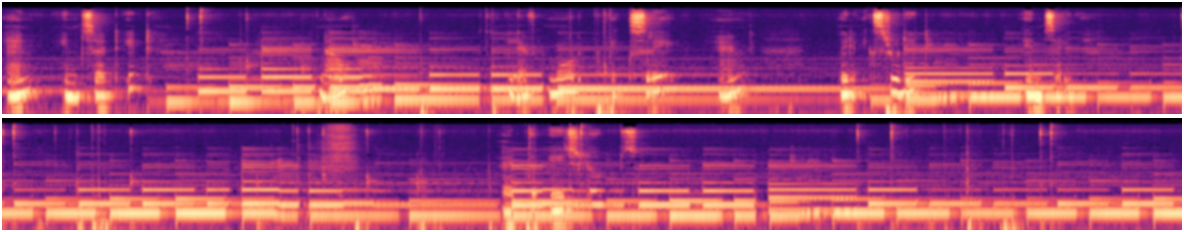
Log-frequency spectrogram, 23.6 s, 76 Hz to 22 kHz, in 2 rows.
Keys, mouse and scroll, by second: 2.0 click, 2.5 scroll down 1, 2.5 middle click, 4.3 `, 6.1 alt+z, 9.0 e, 11.9 click, 12.8 alt+z, 13.2-14.5 middle drag, 14.8-15.4 scroll up 3, 15.5-16.0 shift+middle drag, 17.1 ctrl+r, 20.5 click, 21.9 ctrl+r.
